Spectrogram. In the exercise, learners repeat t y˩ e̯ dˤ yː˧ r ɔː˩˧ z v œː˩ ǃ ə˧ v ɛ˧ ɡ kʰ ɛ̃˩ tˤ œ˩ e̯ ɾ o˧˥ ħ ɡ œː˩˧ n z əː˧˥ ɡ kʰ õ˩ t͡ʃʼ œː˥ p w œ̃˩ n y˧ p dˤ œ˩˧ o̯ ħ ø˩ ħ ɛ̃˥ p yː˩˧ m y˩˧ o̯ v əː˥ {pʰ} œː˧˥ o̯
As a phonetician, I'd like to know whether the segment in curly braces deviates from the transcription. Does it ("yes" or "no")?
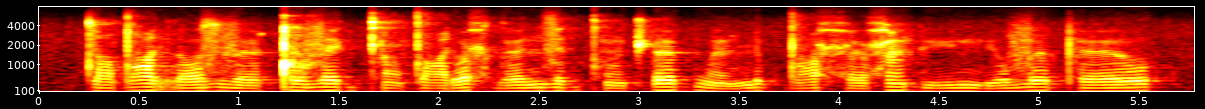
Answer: no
